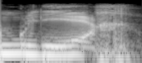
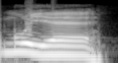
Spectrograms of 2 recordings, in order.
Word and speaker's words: mulher: Em busca desse questionamento da mulher. Cuidado, não pronuncie mulher, mulher, né? Reforça no R e no LH.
